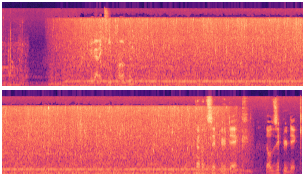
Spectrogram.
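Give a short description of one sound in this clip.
Water rushes steadily through a large pipe with a low hum.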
